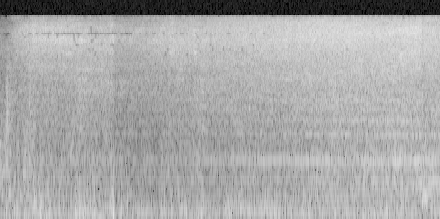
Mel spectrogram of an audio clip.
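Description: A regional electric multiple unit passing close by, its wheels running on the track with a noise that grows louder. A steady whine joins about halfway through, and two short clicks come near the end.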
